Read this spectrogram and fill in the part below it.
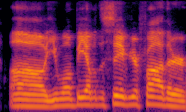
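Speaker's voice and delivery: ordinary talk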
